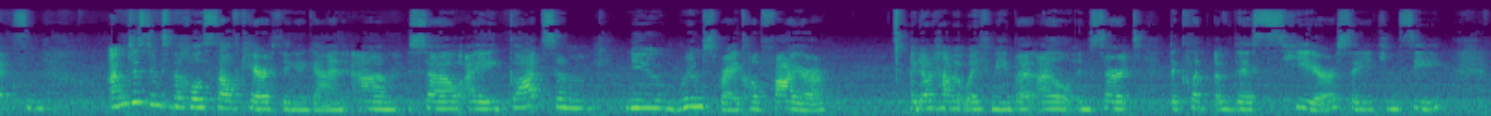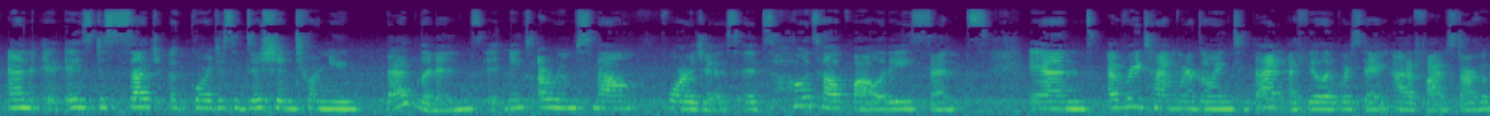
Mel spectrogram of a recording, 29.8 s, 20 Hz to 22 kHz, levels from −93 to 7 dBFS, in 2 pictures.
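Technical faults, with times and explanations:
No technical faults are heard, so there are no times or explanations to give.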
